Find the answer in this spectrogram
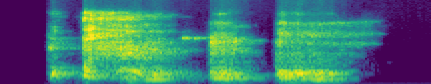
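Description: A person coughing and clearing their throat, three harsh bursts in quick succession.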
